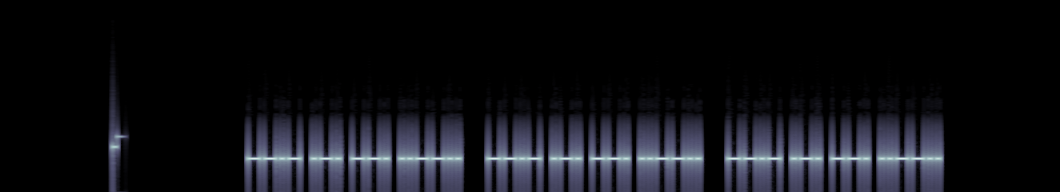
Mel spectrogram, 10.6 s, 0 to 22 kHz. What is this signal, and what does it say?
Morse code, heard as a keyed tone, about 30 wpm, 700 Hz. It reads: QRG? QRG? QRG?
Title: Q-Codes Repeated 3x 30wpm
